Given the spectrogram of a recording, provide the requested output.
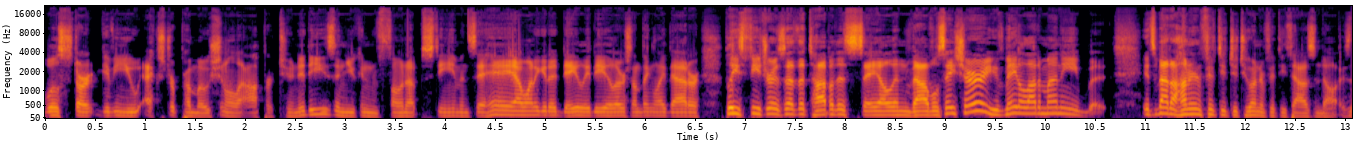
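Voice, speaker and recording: A man giving casual, animated explanations as an expert guest in an interview, speaking informally and with emphasis. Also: medium pitch, a little fast, dry recording, studio quality. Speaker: video game marketing expert, interview guest.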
